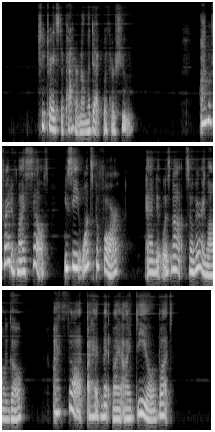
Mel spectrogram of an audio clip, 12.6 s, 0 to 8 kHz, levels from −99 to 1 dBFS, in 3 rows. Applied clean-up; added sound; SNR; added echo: neural mask model DeepFilterNet 3.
